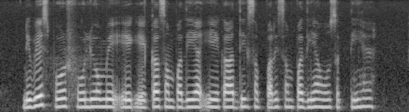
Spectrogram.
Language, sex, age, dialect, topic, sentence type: Hindi, female, 31-35, Garhwali, banking, statement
